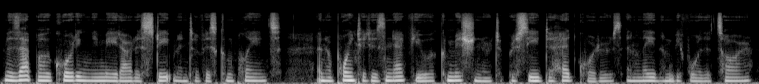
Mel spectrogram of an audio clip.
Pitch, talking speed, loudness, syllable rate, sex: 165 Hz, 205 wpm, -19 LUFS, 6.2 syllables/s, female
